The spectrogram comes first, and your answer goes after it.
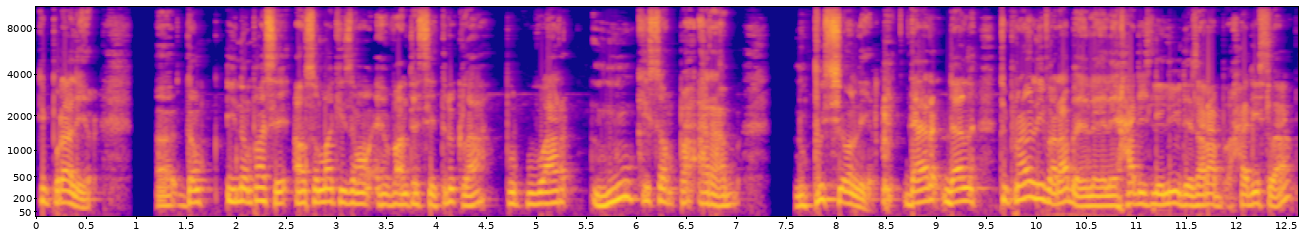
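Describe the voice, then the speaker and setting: A Senegalese man with a Senegalese French accent and a mellow, slightly rough, medium-pitched voice patiently teaches a Quran reading lesson. He draws syllables out slowly, repeating and correcting as he goes, with halting restarts.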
